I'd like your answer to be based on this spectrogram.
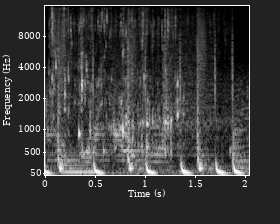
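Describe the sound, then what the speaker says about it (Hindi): A cup of water pours into a bowl of honey for a DIY fidget toy, giving a run of quick wet gulps and splashes, close and fairly loud, with no talking. "अब इसमें 1 कप पानी डालेंगे"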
